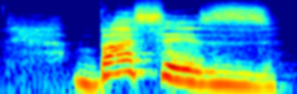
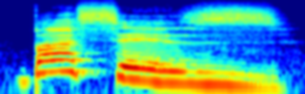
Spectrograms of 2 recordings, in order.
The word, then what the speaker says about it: buses: Buses. That final S is pronounced as a Z. Buses.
